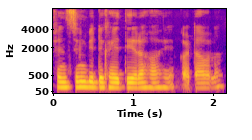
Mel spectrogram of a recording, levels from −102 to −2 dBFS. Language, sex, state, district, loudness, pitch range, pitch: Hindi, male, Arunachal Pradesh, Longding, -15 LUFS, 135-145 Hz, 140 Hz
